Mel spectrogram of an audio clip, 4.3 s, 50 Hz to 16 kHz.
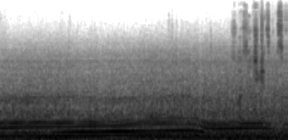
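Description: A 2020 Kia Stinger GT Limited 20th Anniversary accelerates hard, its engine note climbing steadily in one gear before a quick, seamless upshift drops the pitch and it pulls again, loud and close inside the cabin.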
